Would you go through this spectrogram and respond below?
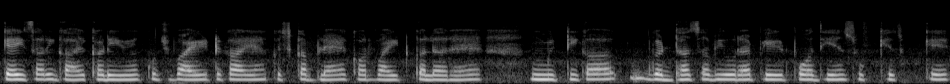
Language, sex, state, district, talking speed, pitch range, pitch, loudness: Hindi, female, Haryana, Jhajjar, 195 wpm, 220-235 Hz, 225 Hz, -21 LUFS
